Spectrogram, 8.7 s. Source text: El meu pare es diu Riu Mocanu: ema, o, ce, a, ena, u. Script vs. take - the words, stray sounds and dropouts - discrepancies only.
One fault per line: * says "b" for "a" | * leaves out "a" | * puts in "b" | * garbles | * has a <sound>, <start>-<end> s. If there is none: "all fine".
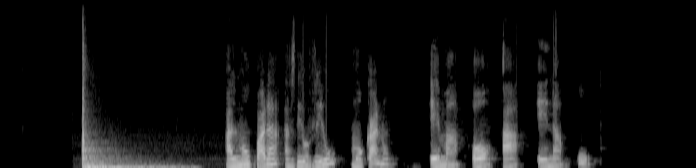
* has a thud, 1.0-2.6 s
* leaves out "ce"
